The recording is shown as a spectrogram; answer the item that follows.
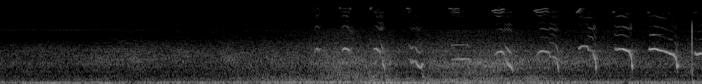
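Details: Shiba Inu puppy, an energetic male sired by a JKC champion. After three quiet seconds, a run of high, thin whimpering yips begins, each sliding downward, coming about twice a second and growing louder toward the end.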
